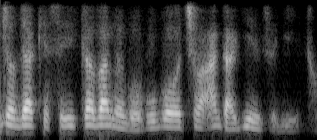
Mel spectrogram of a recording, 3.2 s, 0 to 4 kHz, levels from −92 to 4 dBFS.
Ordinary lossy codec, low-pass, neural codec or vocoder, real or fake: Opus, 64 kbps; 3.6 kHz; codec, 24 kHz, 0.5 kbps, DualCodec; fake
